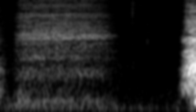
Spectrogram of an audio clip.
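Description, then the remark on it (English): A long, slow inhale of breath fills the first second, then a pause, followed by the start of a forceful exhale during a guided breathing exercise. Breathy, with no talking. “Let's do one more breath in, breathing in”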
